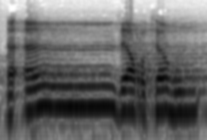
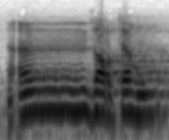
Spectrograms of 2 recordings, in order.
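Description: The two takes are said the same way.

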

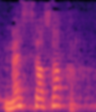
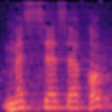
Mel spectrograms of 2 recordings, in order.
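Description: First: The s of saqar is heavy and emphatic. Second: The s of saqar is light and plain. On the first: The speaker calls it wrong. "وبعدين تقول لي صقر" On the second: The speaker calls it right. "ما هي السين برضه"

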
